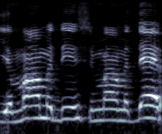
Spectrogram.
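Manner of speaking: ordinary delivery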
